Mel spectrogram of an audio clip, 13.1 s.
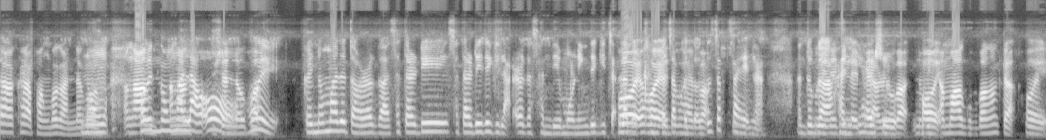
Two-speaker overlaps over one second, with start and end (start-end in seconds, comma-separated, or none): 10.1-11.8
